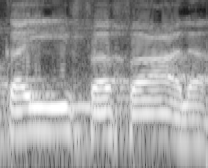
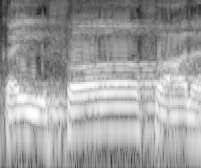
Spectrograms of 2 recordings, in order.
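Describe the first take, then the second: No difference in how they are said.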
